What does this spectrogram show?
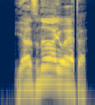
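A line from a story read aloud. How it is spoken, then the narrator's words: Growled, losing control. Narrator (Russian): зарычал в ответ, не в силах больше сдерживаться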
